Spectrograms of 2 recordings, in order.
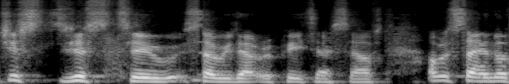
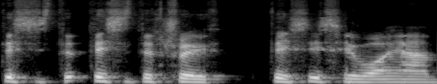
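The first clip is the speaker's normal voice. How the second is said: put-on deadpan delivery. Quoting a favourite scene's line: imitating a deadpan delivery. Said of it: "he plays it so totally deadpan".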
